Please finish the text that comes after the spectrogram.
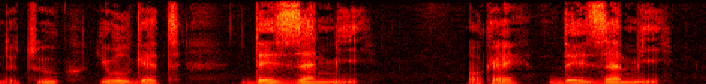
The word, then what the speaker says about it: des amis: two, you will get des amis, okay? Des amis. So ami, remember, doesn't change. Even if you get to write the S, then you don't pronounce it, okay?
